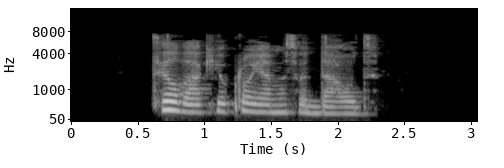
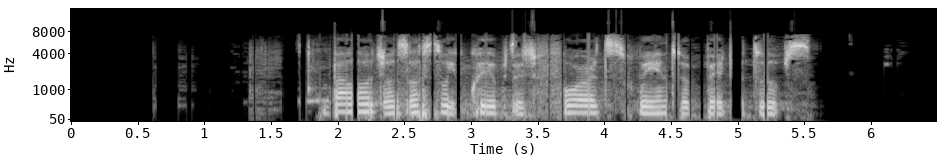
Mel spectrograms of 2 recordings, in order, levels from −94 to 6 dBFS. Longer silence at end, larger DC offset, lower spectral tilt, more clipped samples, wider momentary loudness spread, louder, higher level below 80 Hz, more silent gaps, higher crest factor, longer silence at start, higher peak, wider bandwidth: second, 0.75 s vs 0.95 s; neither; about the same, -4 dB/octave vs -3.5 dB/octave; neither; first, 15 LU vs 8 LU; second, -29 LUFS vs -12 LUFS; second, -80 dBFS vs -46 dBFS; neither; first, 22 dB vs 16 dB; second, 0.6 s vs 1.8 s; second, -8 dBFS vs 0 dBFS; second, 7.8 kHz vs 11.5 kHz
